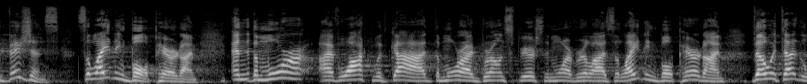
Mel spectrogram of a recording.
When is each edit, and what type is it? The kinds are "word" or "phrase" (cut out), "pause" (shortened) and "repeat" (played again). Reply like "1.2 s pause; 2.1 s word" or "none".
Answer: 2.5 s word

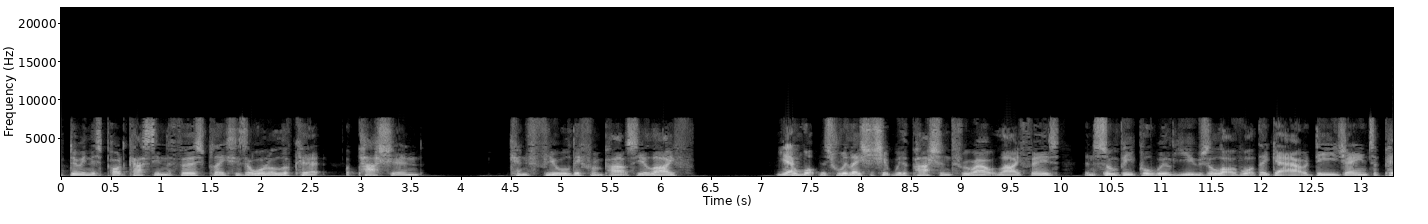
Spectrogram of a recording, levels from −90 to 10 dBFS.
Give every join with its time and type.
2.9 s word

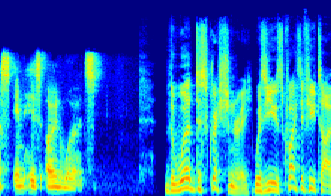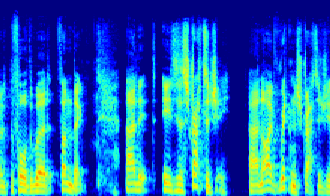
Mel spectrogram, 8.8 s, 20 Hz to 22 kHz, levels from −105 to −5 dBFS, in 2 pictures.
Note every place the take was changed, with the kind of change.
none

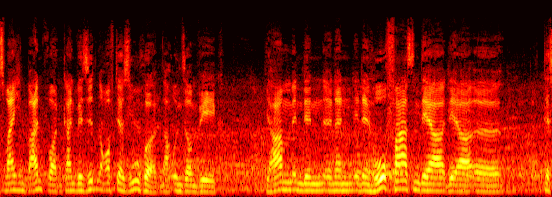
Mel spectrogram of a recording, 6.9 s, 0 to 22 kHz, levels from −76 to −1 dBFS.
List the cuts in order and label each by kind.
none

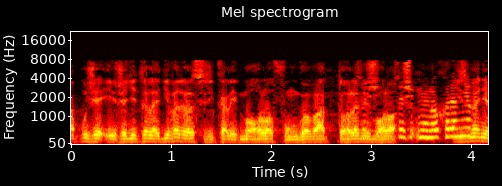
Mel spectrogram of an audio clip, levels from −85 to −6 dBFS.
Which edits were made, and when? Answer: 1.7 s phrase

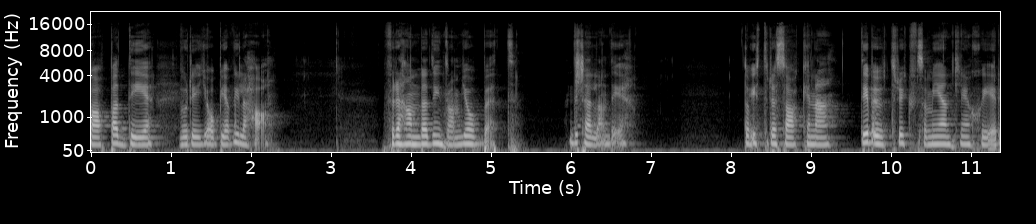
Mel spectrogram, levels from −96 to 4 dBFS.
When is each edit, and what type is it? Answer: 1.1 s word; 1.8 s word; 4.4 s word; 6.0 s word; 8.2 s word; 9.7 s word; 10.3 s word

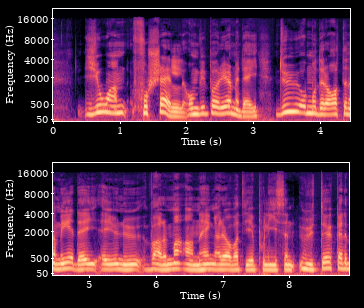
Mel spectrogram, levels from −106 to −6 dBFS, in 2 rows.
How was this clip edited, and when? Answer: none

